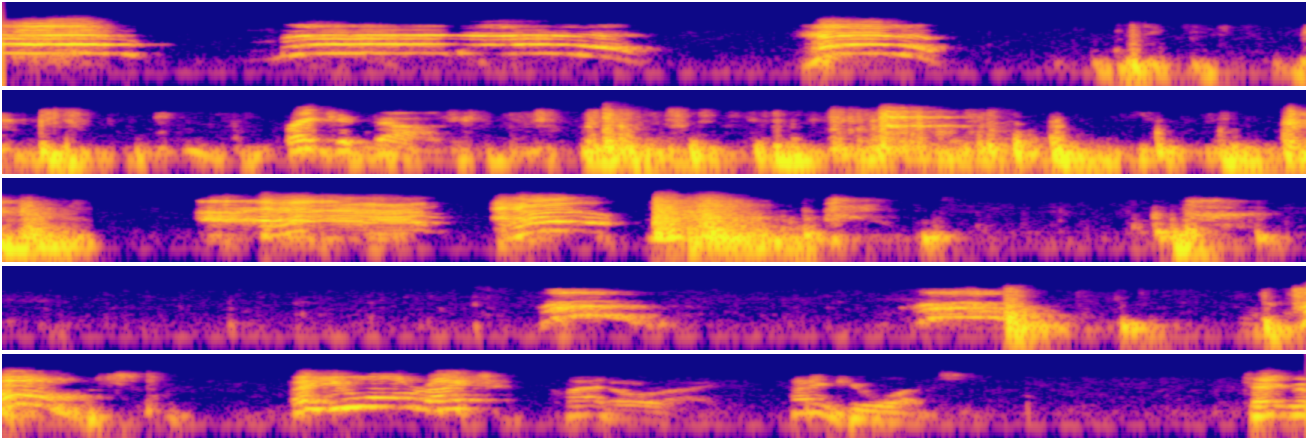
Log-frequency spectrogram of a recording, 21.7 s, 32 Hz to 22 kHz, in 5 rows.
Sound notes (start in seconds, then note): 9.4 grunting; 10.9 gun firing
